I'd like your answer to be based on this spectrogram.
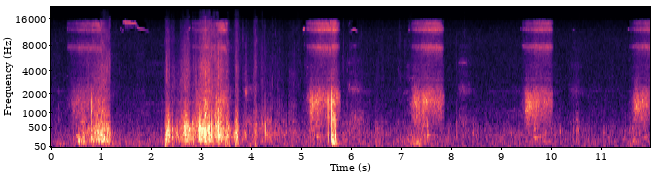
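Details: A cat snoring in sleep: soft, rough breathing noises recurring every two to three seconds, with faint outdoor background.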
